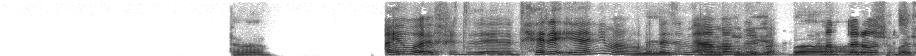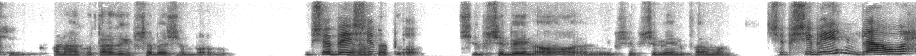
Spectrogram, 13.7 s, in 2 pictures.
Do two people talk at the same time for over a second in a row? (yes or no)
yes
